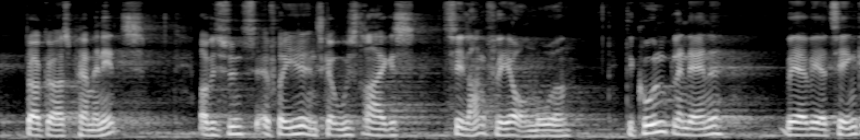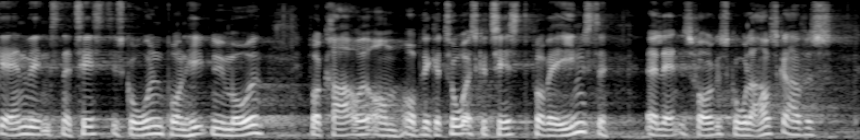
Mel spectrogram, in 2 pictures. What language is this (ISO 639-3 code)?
dan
